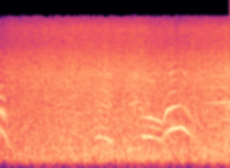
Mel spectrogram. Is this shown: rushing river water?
yes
